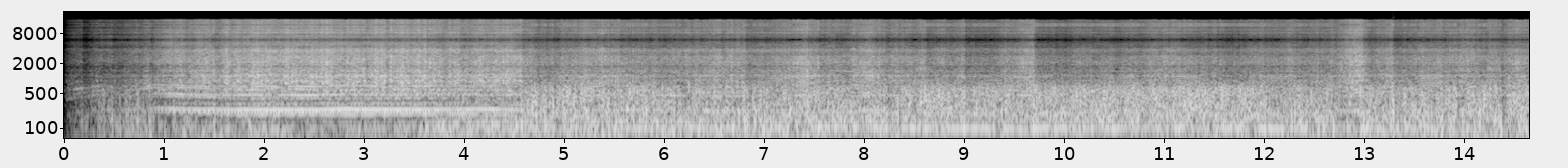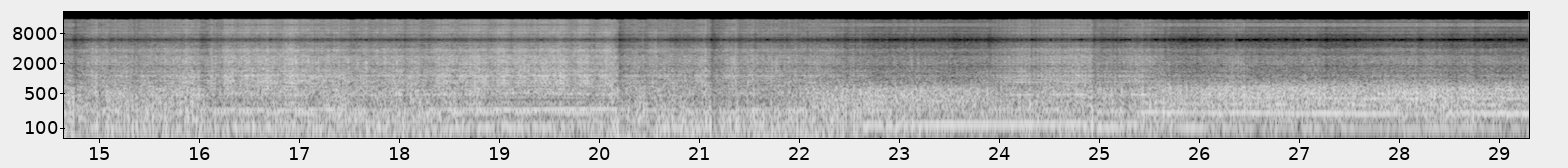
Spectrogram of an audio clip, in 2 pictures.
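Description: Motor and propeller of a small camera-carrying remote-controlled aircraft, heard close on board with wind noise, running loud and steady. Its hum shifts up and down in pitch several times.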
